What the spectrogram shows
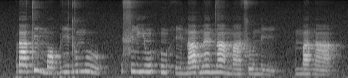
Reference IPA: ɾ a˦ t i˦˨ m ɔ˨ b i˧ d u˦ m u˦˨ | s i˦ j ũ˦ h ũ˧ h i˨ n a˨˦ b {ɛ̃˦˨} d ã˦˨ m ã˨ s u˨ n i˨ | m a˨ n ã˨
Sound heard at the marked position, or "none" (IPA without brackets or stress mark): ɛ̃˦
